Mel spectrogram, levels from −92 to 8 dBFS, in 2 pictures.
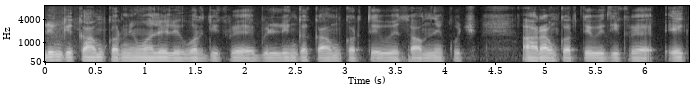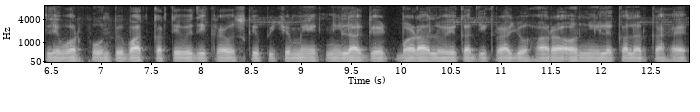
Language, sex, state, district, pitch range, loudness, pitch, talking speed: Marwari, male, Rajasthan, Nagaur, 90-95 Hz, -19 LUFS, 95 Hz, 235 wpm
